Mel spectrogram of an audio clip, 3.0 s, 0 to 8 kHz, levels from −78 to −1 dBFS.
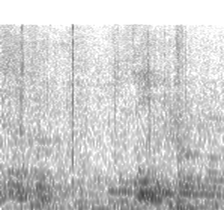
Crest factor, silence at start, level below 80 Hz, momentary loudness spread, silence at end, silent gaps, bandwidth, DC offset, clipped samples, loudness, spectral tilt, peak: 16 dB; 0 s; -44 dBFS; 11 LU; 0 s; none; 5.8 kHz; under 0.1%; under 0.1%; -34 LUFS; -10 dB/octave; -18 dBFS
